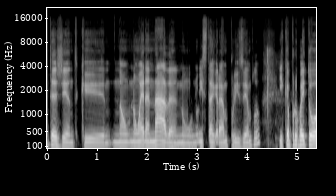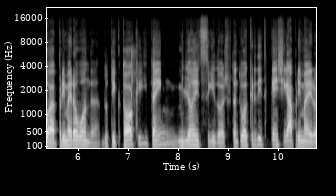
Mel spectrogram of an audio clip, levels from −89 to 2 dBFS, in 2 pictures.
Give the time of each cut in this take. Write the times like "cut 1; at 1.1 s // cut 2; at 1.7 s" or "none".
none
